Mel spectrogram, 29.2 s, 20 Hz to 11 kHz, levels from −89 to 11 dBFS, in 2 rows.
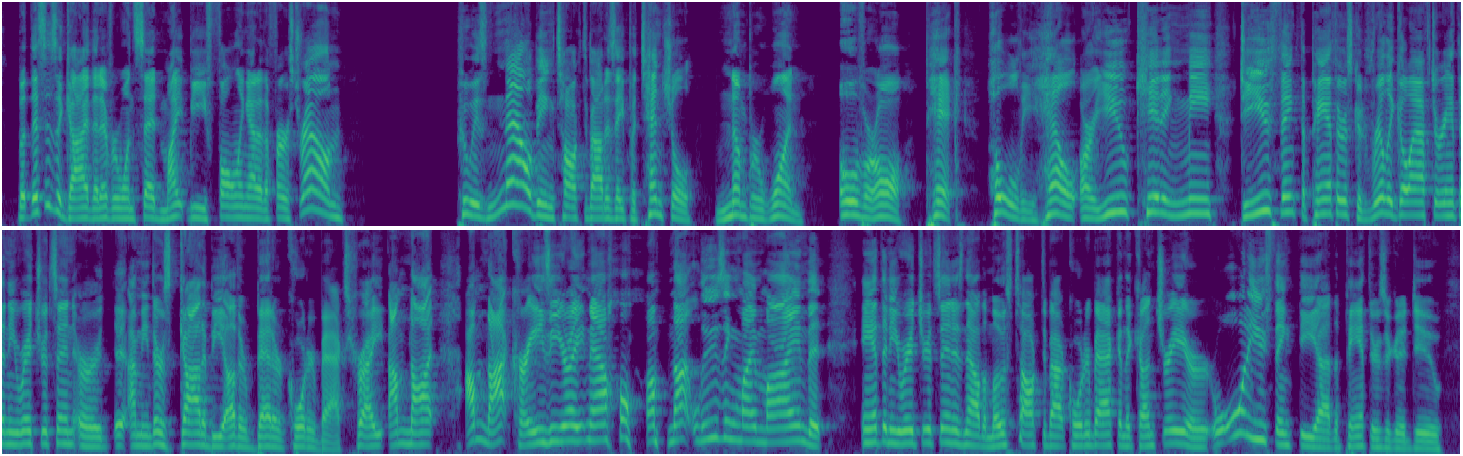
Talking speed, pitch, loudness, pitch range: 195 wpm, 170 Hz, -21 LUFS, 145-205 Hz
